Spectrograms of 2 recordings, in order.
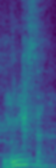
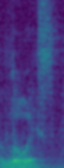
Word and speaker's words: Luis: know, kind of like my name, Luis. But Luis, but when they go when they talk to the commentator, they be like, my name is mentioned is pronounced Lewis.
